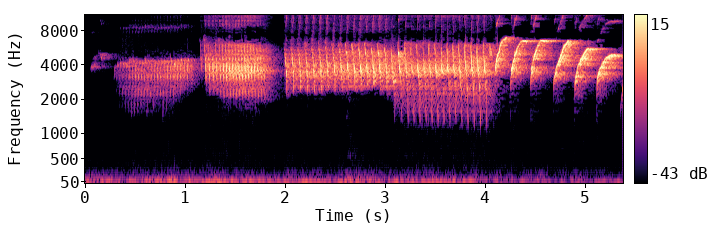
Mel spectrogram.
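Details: Canary song intended to prompt other canaries to sing; opens with buzzy sustained notes, moves into a rapid rattling trill, then a series of clear falling swept notes.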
